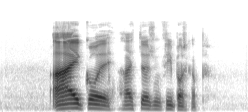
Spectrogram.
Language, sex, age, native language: Icelandic, male, 30-39, Icelandic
